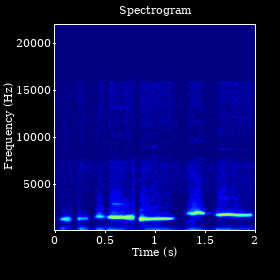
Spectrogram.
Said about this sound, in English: Are you whistling the Harry Potter theme?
